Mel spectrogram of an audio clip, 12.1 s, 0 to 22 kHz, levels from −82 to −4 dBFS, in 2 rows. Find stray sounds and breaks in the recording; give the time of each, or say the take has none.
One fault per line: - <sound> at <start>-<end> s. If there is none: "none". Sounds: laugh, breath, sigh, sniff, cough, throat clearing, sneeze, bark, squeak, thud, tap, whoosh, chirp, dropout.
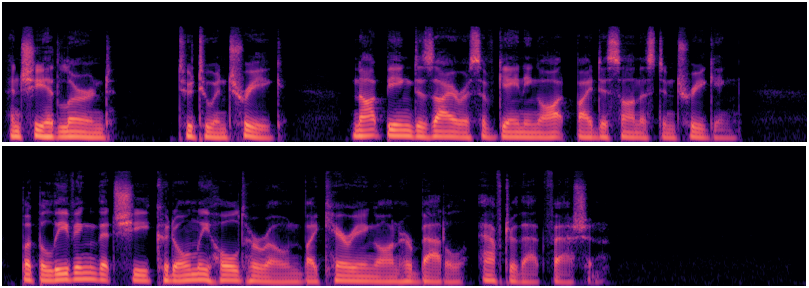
none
